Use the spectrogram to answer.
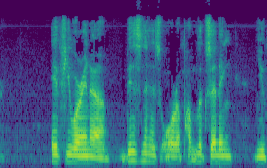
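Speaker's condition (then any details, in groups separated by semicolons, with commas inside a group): Cerebral palsy; stiff muscles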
